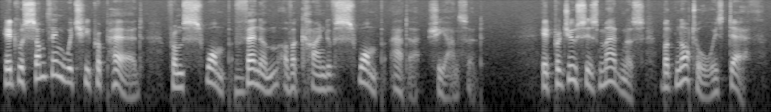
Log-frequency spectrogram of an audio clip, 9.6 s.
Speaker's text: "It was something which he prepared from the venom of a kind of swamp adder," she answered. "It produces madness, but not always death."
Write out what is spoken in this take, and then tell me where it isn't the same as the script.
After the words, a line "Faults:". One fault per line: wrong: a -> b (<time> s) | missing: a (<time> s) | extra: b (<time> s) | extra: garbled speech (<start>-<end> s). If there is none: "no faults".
"It was something which he prepared from swamp venom of a kind of swamp adder," she answered. "It produces madness, but not always death."
Faults:
wrong: the -> swamp (2.3 s)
